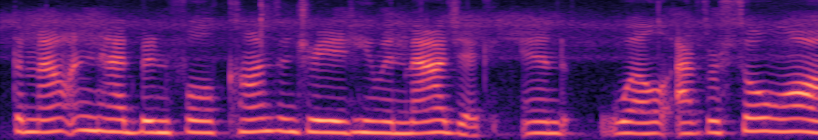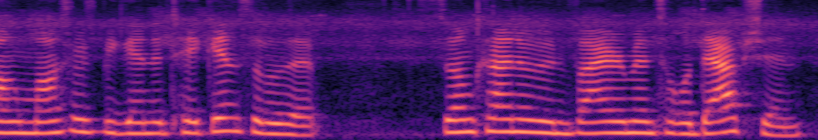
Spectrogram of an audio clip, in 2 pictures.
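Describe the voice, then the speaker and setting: A woman voicing a nervous female monster scientist in a fan comic dub, earnest and anxious, with a halting stammer. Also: on the high side, fairly even intonation, fairly bright tone, slight background noise, lightly acted, poor audio. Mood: hesitant, explanatory. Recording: chirping crickets and night ambience behind.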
